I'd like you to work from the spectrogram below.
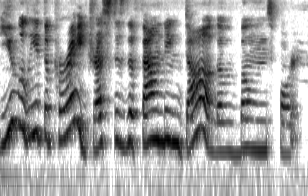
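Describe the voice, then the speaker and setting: High-pitched put-on character voice from a woman, delivered at a moderate pace. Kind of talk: bedtime story. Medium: read story. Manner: enthusiastic, eager.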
